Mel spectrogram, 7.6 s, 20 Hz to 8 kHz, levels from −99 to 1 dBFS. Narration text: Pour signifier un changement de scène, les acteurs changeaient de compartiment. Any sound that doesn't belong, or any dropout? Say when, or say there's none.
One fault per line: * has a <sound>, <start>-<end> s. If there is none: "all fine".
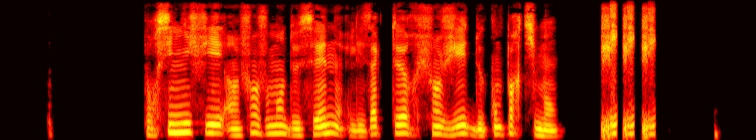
* has a laugh, 6.0-6.6 s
